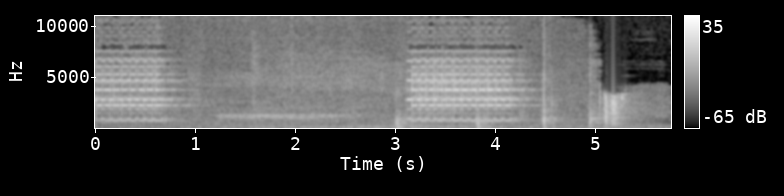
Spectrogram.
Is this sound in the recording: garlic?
no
